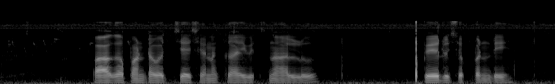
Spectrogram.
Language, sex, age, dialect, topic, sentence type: Telugu, male, 41-45, Southern, agriculture, question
